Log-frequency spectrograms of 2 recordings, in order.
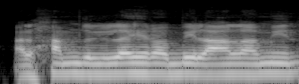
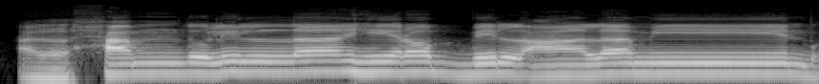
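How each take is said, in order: First: It is recited quickly with short clipped sounds. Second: It is recited slowly with long drawn-out sounds.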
